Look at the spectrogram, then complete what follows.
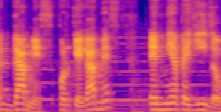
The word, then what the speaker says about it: Gámez: Gámez, porque Gámez es mi apellido, ¿vale?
